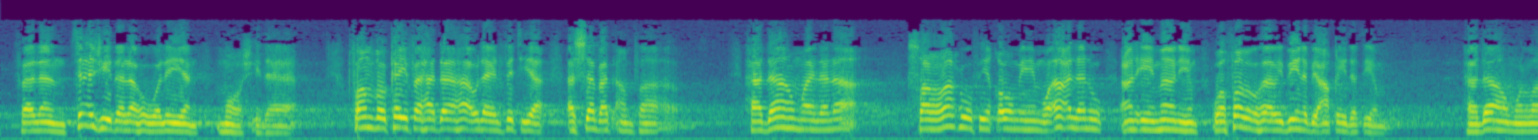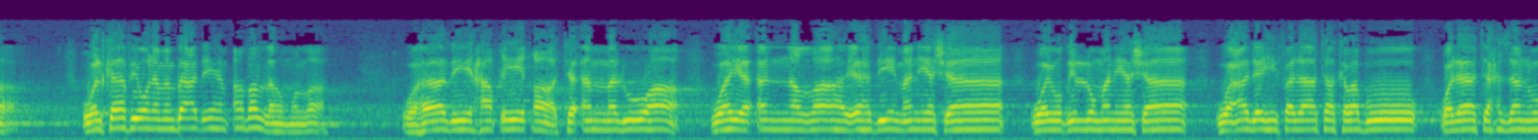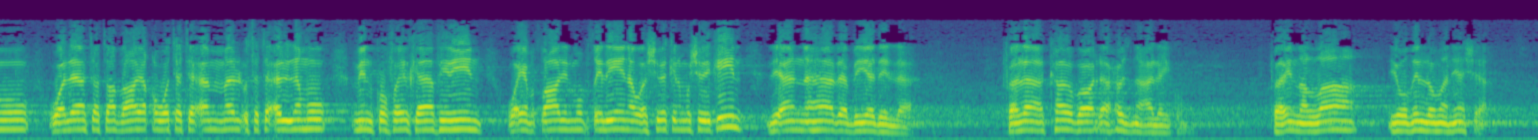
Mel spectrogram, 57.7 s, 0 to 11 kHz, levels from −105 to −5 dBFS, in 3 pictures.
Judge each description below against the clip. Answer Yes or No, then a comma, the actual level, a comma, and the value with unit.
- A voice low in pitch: No, medium, 170 Hz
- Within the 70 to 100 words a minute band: Yes, average, 75 wpm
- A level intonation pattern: Yes, narrow, 1.9 semitones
